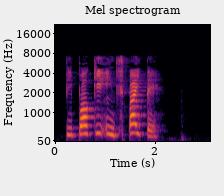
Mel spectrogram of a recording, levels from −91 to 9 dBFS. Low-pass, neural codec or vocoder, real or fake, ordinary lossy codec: 7.2 kHz; none; real; AAC, 64 kbps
